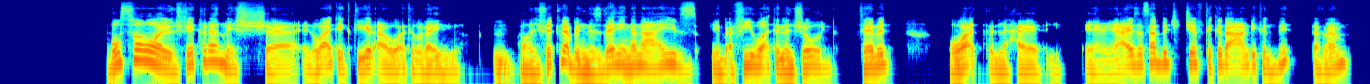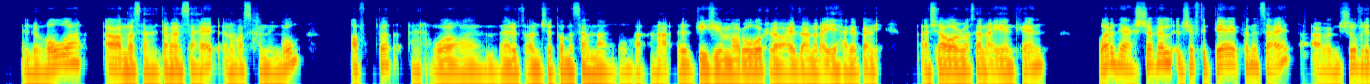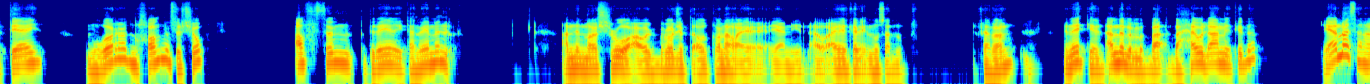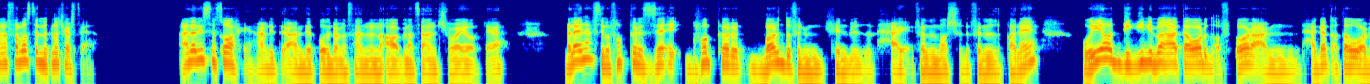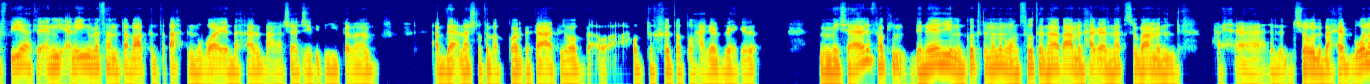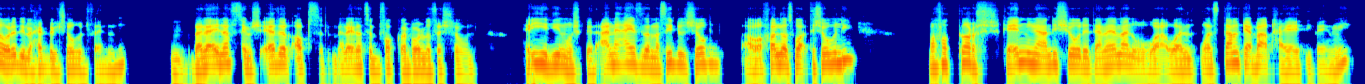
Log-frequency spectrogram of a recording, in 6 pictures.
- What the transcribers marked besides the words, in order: tapping; in English: "Shift"; in English: "Gym"; in English: "shower"; in English: "الShift"; other background noise; in English: "الproject"; "مبسوط" said as "منسوط"; in English: "already"
- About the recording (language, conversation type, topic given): Arabic, advice, إزاي أوازن بين شغفي وهواياتي وبين متطلبات حياتي اليومية؟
